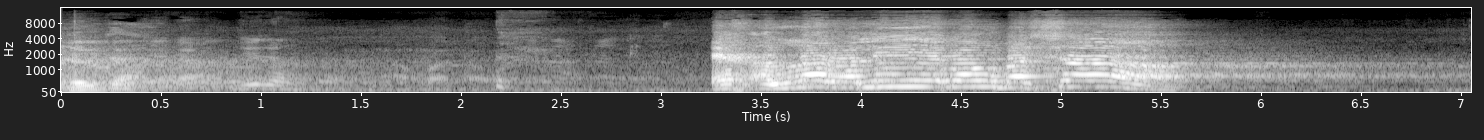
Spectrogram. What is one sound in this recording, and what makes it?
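An elderly man preaches into a microphone over loudspeakers, his voice rising into a long, loud sung chant.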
